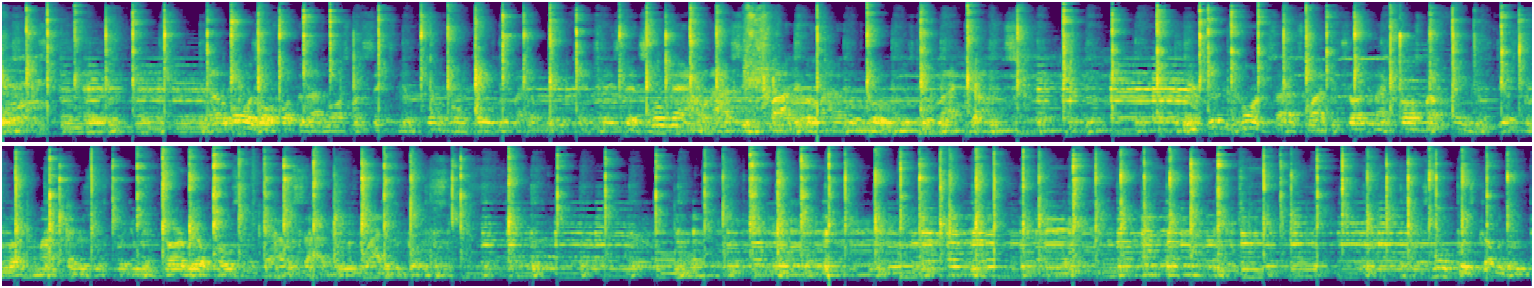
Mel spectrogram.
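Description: Tap shoes striking a hard floor in quick, rhythmic taps, over an upbeat country-rock recording.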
